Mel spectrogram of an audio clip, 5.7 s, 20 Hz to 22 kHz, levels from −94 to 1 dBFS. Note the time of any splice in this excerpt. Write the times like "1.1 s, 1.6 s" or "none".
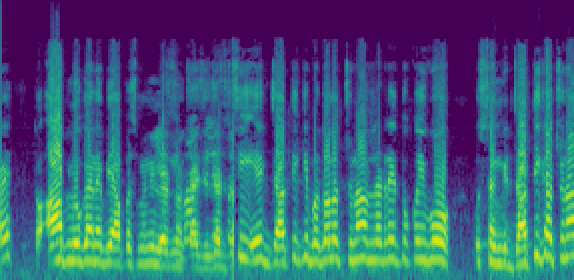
2.3 s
